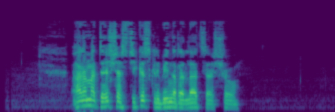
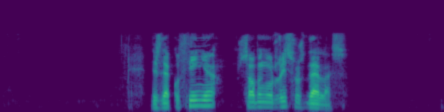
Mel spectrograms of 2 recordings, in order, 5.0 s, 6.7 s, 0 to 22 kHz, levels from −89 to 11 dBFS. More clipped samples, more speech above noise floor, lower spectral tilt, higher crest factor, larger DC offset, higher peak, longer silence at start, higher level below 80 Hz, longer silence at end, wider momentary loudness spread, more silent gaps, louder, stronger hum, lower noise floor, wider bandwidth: neither; second, 56 dB vs over 65 dB; about the same, -4.5 dB/octave vs -4.5 dB/octave; about the same, 20 dB vs 24 dB; neither; first, 0 dBFS vs -6 dBFS; second, 1.1 s vs 2.3 s; first, -62 dBFS vs -70 dBFS; about the same, 1.45 s vs 1.5 s; second, 11 LU vs 16 LU; neither; first, -17 LUFS vs -25 LUFS; neither; second, -73 dBFS vs under -90 dBFS; first, 11.5 kHz vs 7.8 kHz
